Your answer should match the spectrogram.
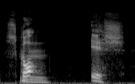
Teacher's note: So if you're saying Scottish, if you're actually Scottish, you're saying the O like ought. So you're saying Scottish, and you're having a hard guttural stop, a hard guttural T, like Scottish.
